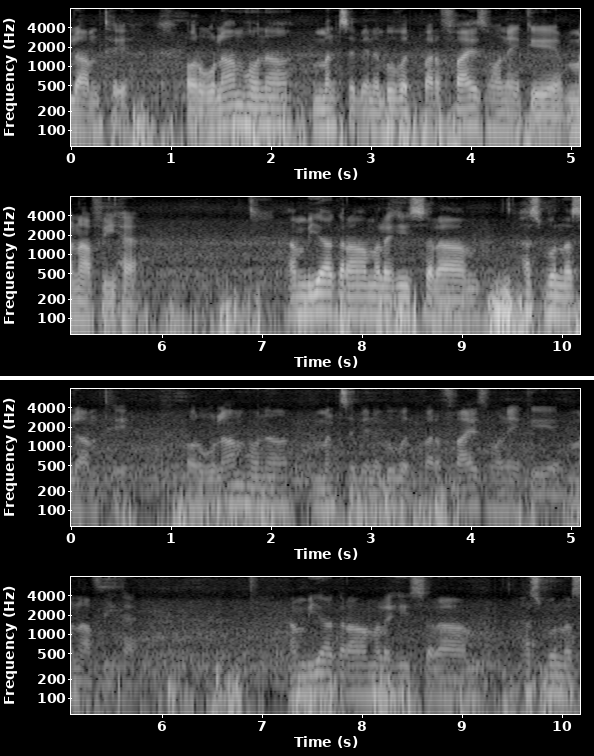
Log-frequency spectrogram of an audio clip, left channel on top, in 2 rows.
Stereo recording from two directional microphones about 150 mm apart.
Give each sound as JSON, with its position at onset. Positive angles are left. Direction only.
{"t": 0.2, "sound": "speech", "side_deg": 40}
{"t": 7.3, "sound": "speech", "side_deg": 40}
